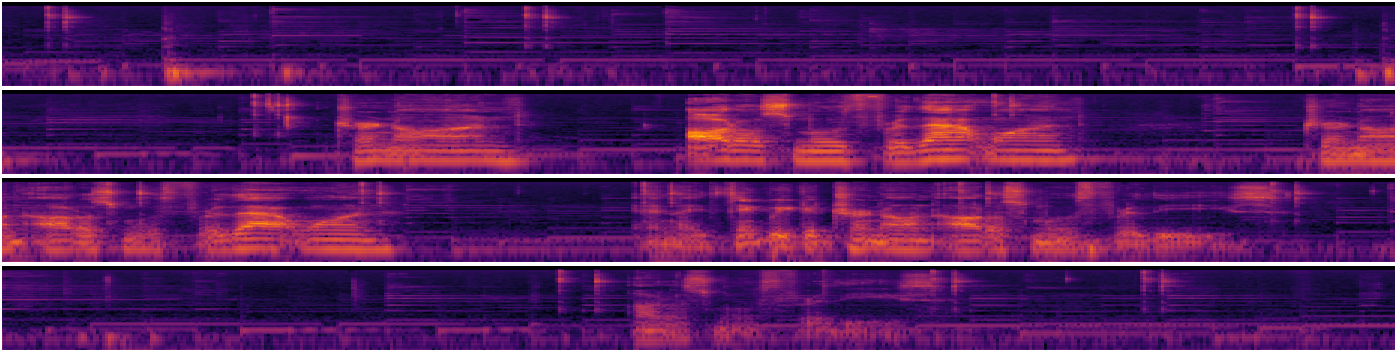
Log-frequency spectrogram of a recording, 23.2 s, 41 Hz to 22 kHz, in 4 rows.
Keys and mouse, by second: 2.2 click, 6.9 click, 12.1 click, 14.3 click, 15.6 shift+click, 16.9 shift+click, 19.7 click, 21.3 click, 22.2 click.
